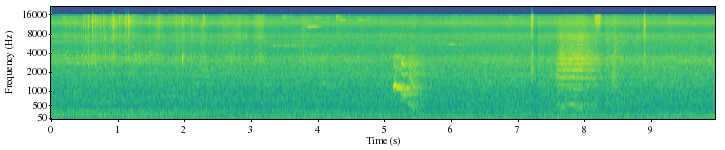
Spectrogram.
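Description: Steady low rumble of passing street traffic. About five seconds in comes a sharp, brief falling squeal, the loudest sound here, and just before eight seconds a vehicle horn gives a short toot.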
